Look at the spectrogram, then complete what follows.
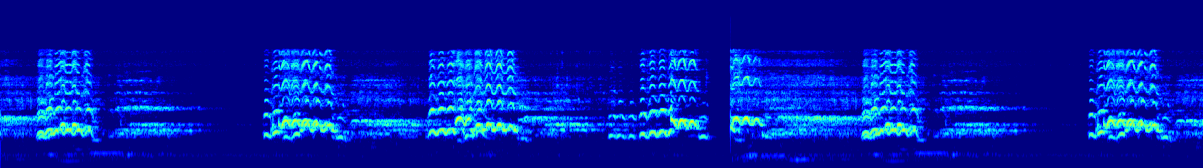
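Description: Common loon calling in a run of quavering, wavering calls, each burst about a second long with short gaps between them. The recording loops, restarting with a faint click about seven seconds in.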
